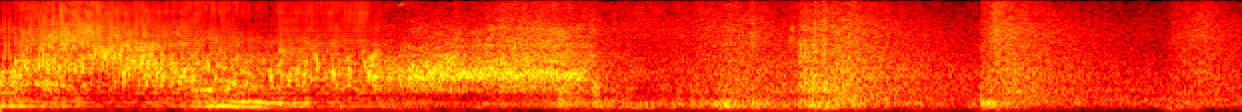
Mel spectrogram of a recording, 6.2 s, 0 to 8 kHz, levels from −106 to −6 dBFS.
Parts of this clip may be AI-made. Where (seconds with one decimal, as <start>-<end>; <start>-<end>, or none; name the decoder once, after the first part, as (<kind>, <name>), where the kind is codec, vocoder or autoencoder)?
0.0-1.9 (vocoder, BigVGAN v2)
